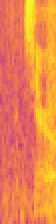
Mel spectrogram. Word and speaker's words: Vincero: o collective dot com forward slash tim dillon vincero is pronounced vincero on its semiannual sale is here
